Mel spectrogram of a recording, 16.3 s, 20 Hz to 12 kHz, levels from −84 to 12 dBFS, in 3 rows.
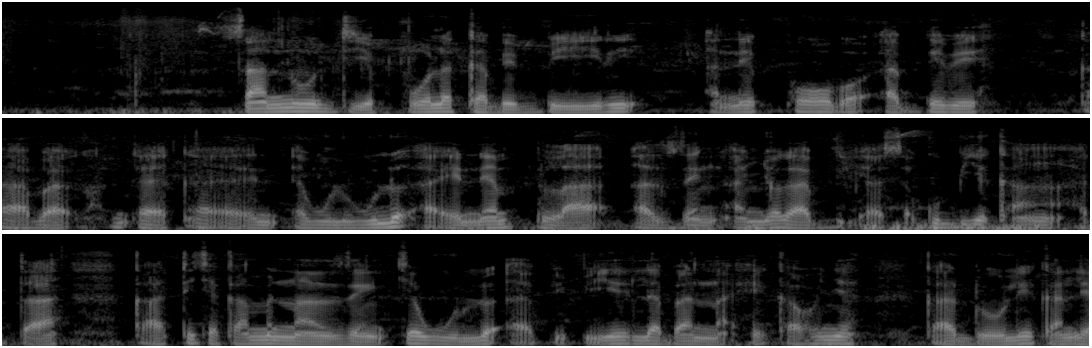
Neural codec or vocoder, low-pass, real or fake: none; 9.9 kHz; real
